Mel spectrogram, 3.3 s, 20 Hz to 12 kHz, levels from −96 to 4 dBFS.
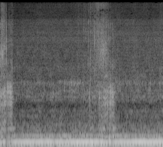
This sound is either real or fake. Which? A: fake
